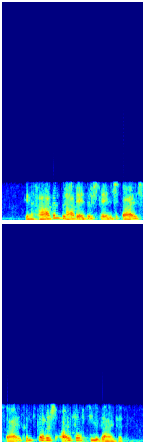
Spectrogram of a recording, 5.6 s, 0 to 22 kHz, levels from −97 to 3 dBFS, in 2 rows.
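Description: Throughout the speech, tandem speech coding is audible. The signal passed through a chain of codecs, CVSD, G.711 A-law, AMR-NB at 6.7 kbit/s, G.711 again and finally iLBC, so three speech coders each re-encoded the previous one's already degraded output. The errors compound: the speech sounds rough and muffled, with a warbly, unstable quality, and nothing is present above 3.8 kHz.

From 1.29 s to 3.29 s, a doubled audio track appears. A second full-band copy of the speech runs roughly half a second behind the original and about 5 dB quieter. It carries no reverberant tail or room colouring, and it switches in and out abruptly at those two times. This is most likely a second capture of the same source arriving through a slower path and being mixed in alongside the first.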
